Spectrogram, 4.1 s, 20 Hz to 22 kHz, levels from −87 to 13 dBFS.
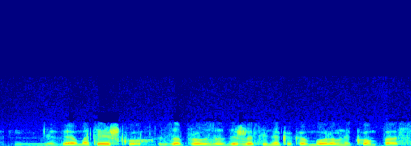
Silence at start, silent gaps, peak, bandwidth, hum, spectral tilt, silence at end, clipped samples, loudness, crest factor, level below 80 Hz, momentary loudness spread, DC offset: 0.15 s; none; -12 dBFS; 5.8 kHz; none; -6.5 dB/octave; 0 s; under 0.1%; -26 LUFS; 14 dB; -52 dBFS; 8 LU; under 0.1%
